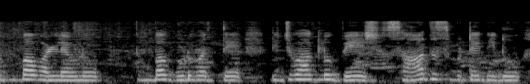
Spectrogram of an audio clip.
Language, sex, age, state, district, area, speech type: Kannada, female, 45-60, Karnataka, Bangalore Urban, urban, spontaneous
